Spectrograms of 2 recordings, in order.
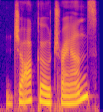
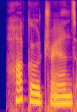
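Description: First: The word begins with an English J sound. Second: The word begins with an H sound. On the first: "you might hear it pronounced Jocotrans" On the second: "The J in Spanish is often pronounced like an H"

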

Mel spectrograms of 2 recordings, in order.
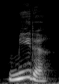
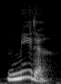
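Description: No difference in how they are said.

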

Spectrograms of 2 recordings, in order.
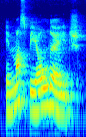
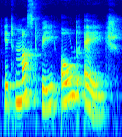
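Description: First: Sounds between words blend and change together. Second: Each word keeps its own separate sounds.

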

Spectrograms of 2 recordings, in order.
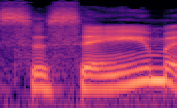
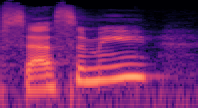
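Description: First: The ending is said like the word 'same'. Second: The ending is said the usual way. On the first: The speaker calls it wrong. "it was funny if I said sesame" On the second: The speaker calls it right. "instead of sesame"

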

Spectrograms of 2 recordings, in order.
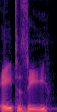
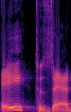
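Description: First: The letter Z is said the American way, 'zee'. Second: The letter Z is said the British way, 'zed'.

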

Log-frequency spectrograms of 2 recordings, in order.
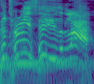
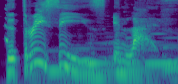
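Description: First: It is said in a preaching pastor voice. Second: It is said in his normal speaking voice.

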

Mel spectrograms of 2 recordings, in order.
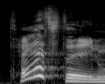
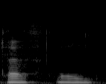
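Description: First: It is said in his regular voice. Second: It is said in a put-on deep voice.

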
